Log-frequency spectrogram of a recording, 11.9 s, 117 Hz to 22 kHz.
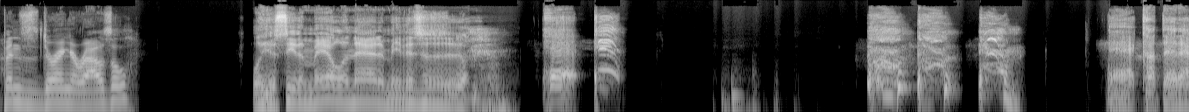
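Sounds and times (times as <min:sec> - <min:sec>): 
speech: 0:00.0 - 0:01.4, 0:02.5 - 0:06.2, 0:11.1 - 0:11.8
person coughing in sharp harsh bursts: 0:04.6 - 0:06.3, 0:08.7 - 0:10.2
person clearing throat: 0:08.7 - 0:10.3.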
